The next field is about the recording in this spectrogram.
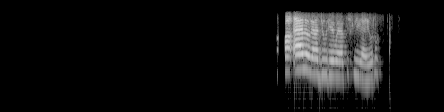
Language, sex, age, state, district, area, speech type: Dogri, female, 18-30, Jammu and Kashmir, Reasi, urban, conversation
